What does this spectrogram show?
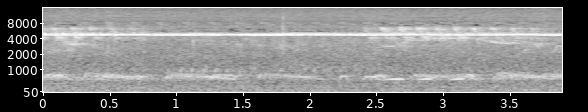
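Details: Spotted dove cooing at a ground decoy trap. Soft, low, burry coos run in nearly continuous phrases with brief gaps, under a constant shrill insect drone and a few faint high chirps.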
